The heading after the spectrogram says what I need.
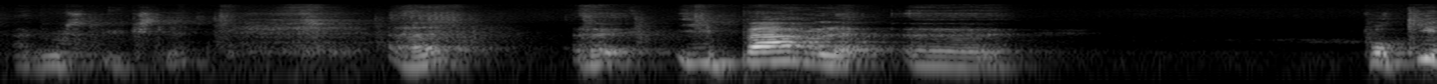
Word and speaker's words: Aldous Huxley: On pourrait, pour ceux qui connaissent l'auteur, j'arrive jamais à dire son nom, Aldous Huxley, c'est comme ça que ça se prononce? Non, c'est comme ça que ça se prononce, Aldous Huxley.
